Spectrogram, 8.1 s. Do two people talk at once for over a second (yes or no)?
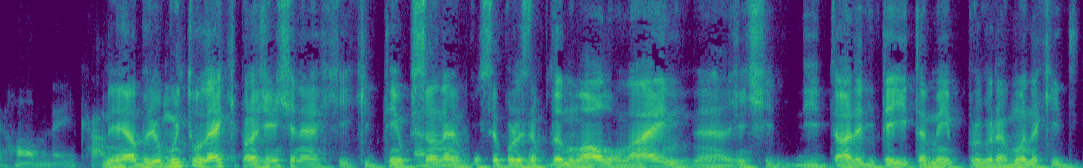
no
